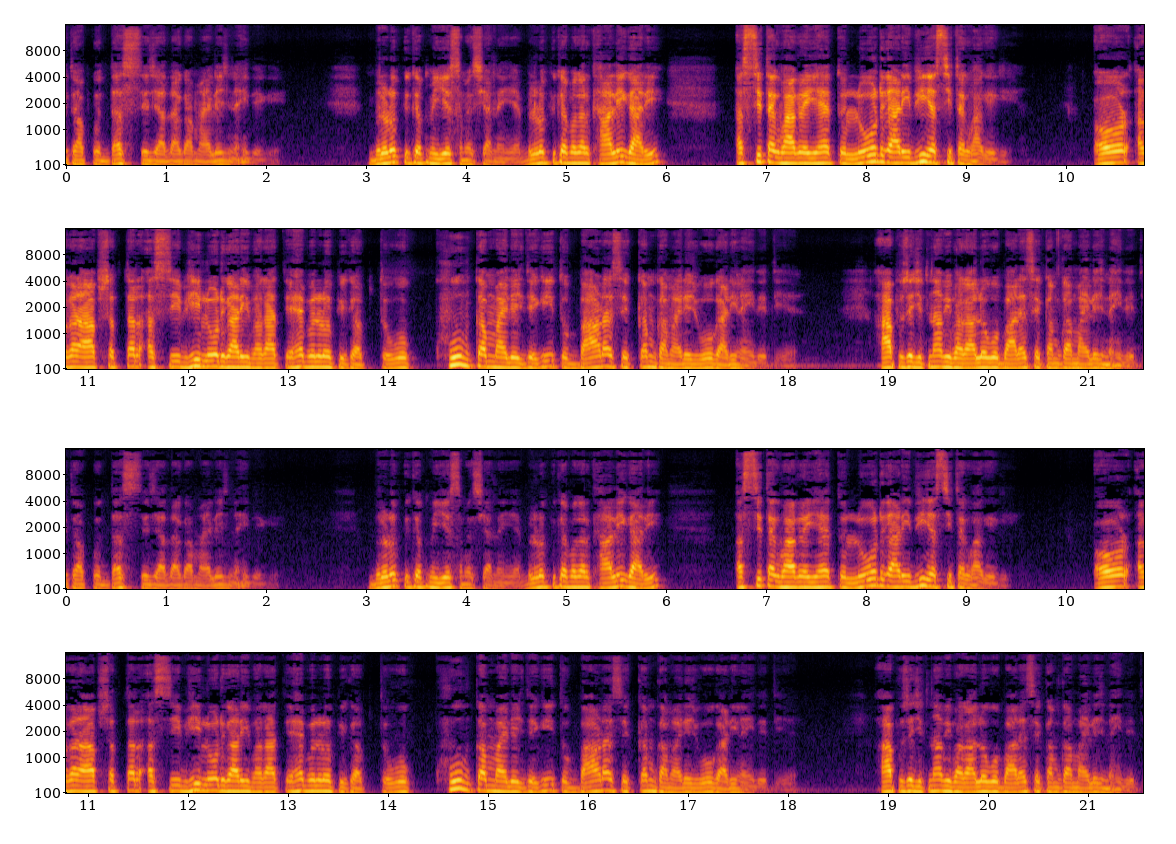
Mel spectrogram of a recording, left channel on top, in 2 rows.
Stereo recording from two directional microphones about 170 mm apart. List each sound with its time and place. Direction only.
0.1 s speech: 5° right (ahead or behind)
3.1 s speech: 5° right (ahead or behind)
11.0 s a man's voice: 35° left (ahead or behind)
11.5 s speech: 5° right (ahead or behind)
